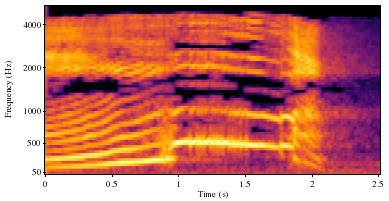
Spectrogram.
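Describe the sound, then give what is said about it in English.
A single long cow moo, loud, rising in pitch before trailing off after about two seconds. No talking, nothing else alongside it. “My old cow went.”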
